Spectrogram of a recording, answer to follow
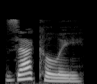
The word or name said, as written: zachely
